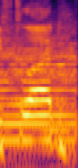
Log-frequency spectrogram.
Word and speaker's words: Flued: But my name is Bobby Flood. That's spelled F-L-U-E-D, by the way, not like the water.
